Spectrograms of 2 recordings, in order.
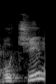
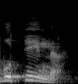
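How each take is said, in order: First: The t sounds like a ch sound. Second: The t sounds like a plain t. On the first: "butina eu falo tchê" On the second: "eu não falo butina"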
